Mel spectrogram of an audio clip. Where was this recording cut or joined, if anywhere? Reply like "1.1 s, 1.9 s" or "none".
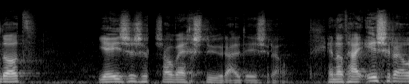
1.5 s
